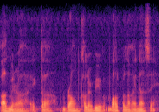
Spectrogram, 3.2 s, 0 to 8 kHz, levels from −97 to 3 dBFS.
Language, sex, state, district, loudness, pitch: Nagamese, male, Nagaland, Kohima, -22 LUFS, 90 Hz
